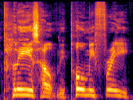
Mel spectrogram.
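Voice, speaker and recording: A man's voice: high-pitched, animated, a little slow, dark tone, voice pushed up. A man voicing a desperate, terrified boy with a stunted wing, pleading and near tears. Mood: pleading, panicked.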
